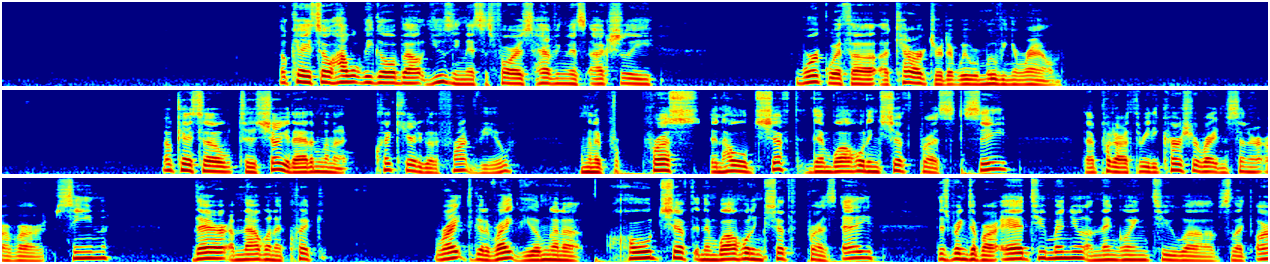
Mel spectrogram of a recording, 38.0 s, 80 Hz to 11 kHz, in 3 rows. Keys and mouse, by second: 1.6 click, 1.7 click, 12.9 click, 16.5 click, 22.2 c, 28.9 click, 33.6 a.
